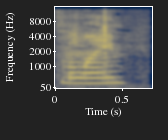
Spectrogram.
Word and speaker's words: Millane: How would y'all say that? – Millen. – Millen? Okay. – Millane. – Millane? Millane. Millane. Maybe.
